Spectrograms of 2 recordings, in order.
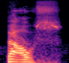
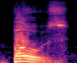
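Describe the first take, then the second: First: The name has an 'ow' vowel. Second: The name has a long 'oh' vowel. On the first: "or ba- Baus" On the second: "It's Bose"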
